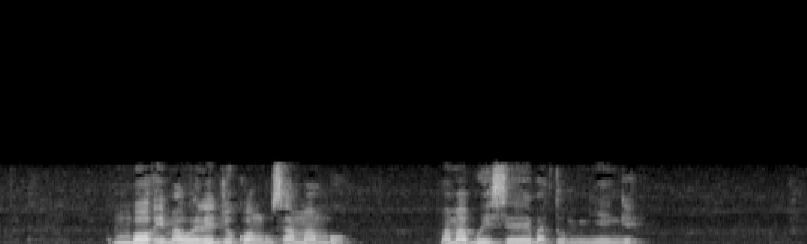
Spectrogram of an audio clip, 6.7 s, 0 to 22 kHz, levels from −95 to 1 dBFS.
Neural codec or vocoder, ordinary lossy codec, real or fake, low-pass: none; AAC, 48 kbps; real; 7.2 kHz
